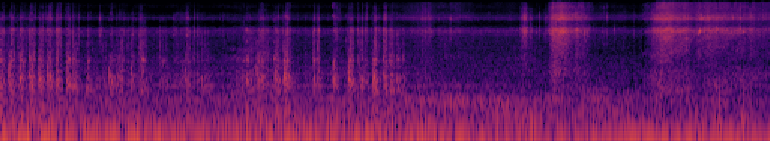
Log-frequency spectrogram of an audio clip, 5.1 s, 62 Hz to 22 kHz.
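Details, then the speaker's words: Quick, light plastic clicking from loose plastic lug nut covers wiggled by hand on a parked 2013 Honda Civic, whose rubber washers no longer hold them; the source of clicking over bumps and in turns. "it's basically a plastic hubcap lung nuts have this little rubber washer on it and when you tighten up the lug nuts the washer is supposed to push up on this and hold it in"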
